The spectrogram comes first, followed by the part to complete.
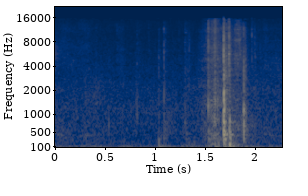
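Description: Cardboard software box being cut open: a short burst of crackling, scratching sounds about one and a half seconds in, after a quiet start.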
